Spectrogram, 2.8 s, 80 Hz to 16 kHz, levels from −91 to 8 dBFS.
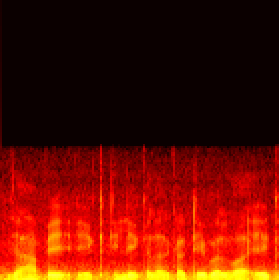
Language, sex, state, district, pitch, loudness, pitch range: Hindi, male, Chhattisgarh, Raipur, 120 Hz, -15 LUFS, 115-120 Hz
